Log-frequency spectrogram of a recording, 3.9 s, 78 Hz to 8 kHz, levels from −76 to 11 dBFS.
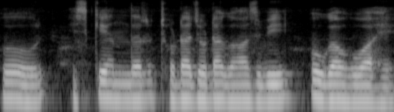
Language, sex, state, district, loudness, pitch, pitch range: Hindi, male, Uttar Pradesh, Saharanpur, -17 LUFS, 130 Hz, 125-130 Hz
